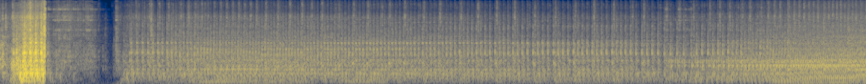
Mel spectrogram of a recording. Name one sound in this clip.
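A small petrol engine starts and idles steadily.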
